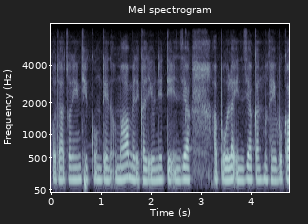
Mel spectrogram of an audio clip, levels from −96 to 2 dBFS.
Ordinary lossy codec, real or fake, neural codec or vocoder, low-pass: none; real; none; 7.2 kHz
